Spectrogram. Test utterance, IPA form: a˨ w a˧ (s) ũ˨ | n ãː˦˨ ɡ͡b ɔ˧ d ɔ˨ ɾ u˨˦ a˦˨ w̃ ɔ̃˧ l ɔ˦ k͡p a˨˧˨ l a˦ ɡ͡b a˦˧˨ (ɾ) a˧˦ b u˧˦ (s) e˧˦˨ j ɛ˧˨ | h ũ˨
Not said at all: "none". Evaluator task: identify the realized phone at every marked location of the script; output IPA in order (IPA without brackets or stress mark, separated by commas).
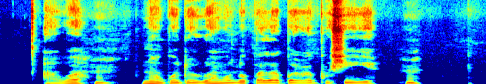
h, ɾ, ʃ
